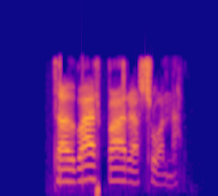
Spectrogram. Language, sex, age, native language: Icelandic, female, 6, Icelandic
